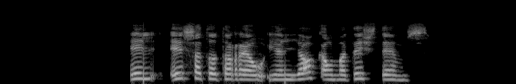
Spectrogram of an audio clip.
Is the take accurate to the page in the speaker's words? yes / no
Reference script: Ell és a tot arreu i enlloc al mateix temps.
yes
